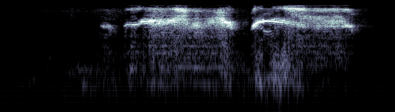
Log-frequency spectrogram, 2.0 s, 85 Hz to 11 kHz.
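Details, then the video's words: Pallid swift at a breeding colony in a school building in Jerez de la Frontera, Spain, during stifling heat above 45 degrees, where a chick was thrown from a nest. Two harsh, buzzy, high screams follow each other, the second after a brief gap. "Vencejo pálido"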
